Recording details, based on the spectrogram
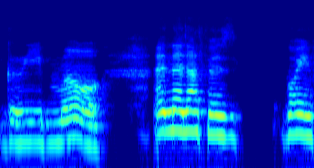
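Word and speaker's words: Grimaud: this is the ground the Mad Maximo and it's spelled g r i m a u d grimo and then I was going for 15 pounds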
